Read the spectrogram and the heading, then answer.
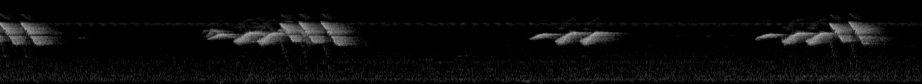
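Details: A white-throated seedeater in a training recording sings four bursts of high, rapid twittering phrases, each lasting about a second, every two to three seconds, over a thin, steady high whine.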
